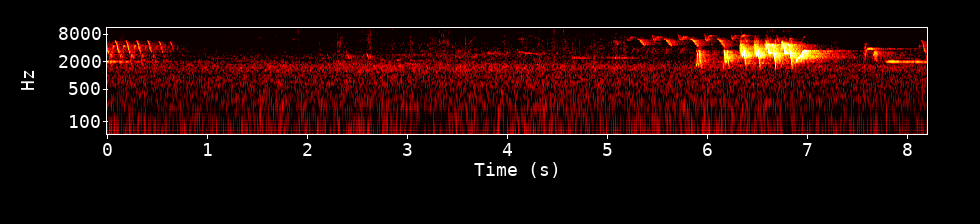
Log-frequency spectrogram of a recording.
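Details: Kirtland's warbler (Setophaga kirtlandii), also called jack pine warbler, singing. A loud, fast burst of rich, emphatic notes that quickens near the end. Fainter buzzy trills and thin whistles from other birds come before it.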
